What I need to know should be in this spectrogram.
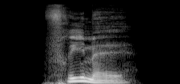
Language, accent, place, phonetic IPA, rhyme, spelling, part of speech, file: German, Germany, Berlin, [ˈfʁiːml̩], -iːml̩, friemel, verb, De-friemel.ogg
- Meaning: inflection of friemeln: 1. first-person singular present 2. singular imperative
